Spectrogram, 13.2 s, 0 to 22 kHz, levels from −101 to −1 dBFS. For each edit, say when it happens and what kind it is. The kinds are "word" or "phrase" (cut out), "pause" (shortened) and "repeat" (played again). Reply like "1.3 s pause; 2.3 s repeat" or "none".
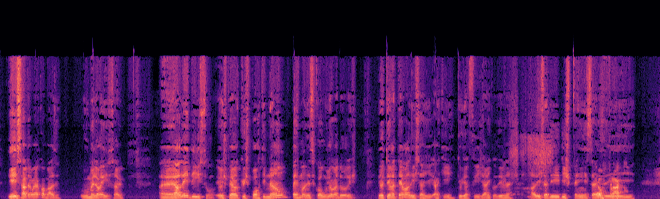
none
